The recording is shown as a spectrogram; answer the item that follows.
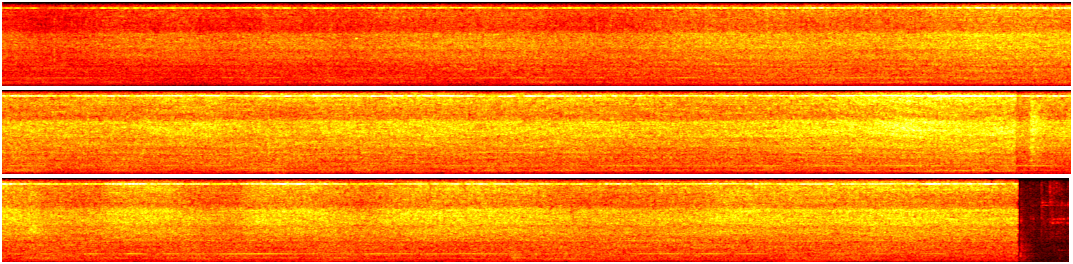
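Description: A Dyson vacuum cleaner running steadily: an even motor roar with a steady high whine, growing louder for a few seconds around the middle as the vacuum comes closer.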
